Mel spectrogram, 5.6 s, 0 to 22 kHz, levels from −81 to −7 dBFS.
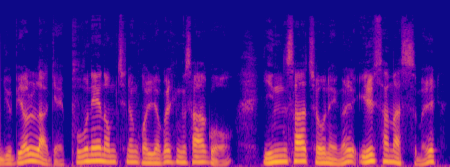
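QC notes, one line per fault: No faults found in this speech clip; nothing to flag.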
